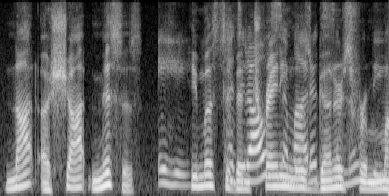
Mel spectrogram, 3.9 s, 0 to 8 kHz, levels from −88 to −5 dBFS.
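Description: No technical faults occur anywhere in the speech; its band stopping at 8 kHz is simply what the G.722 call path it came through normally gives.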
